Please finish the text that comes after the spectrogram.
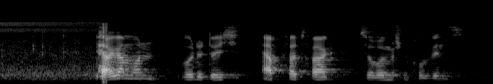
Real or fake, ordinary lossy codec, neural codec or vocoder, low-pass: real; MP3, 64 kbps; none; 7.2 kHz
